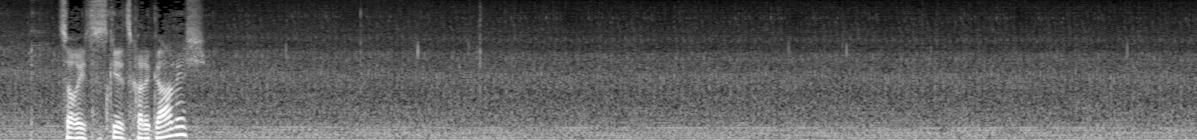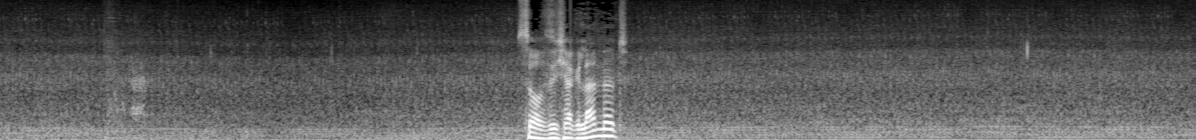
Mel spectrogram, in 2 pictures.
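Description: A twin-engine propeller plane drones as it taxis along a runway.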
